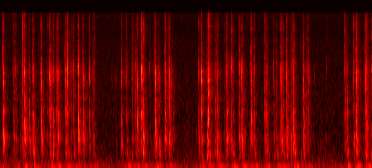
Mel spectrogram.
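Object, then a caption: Plastic membrane keyboard. Fingertips of both hands type on a ROYCHE Disney Mickey Mouse retro plastic membrane keyboard with round brown keycaps, a pink frame and a Mickey badge. Quick bursts of soft, bright clicky taps come in runs, separated by brief pauses.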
